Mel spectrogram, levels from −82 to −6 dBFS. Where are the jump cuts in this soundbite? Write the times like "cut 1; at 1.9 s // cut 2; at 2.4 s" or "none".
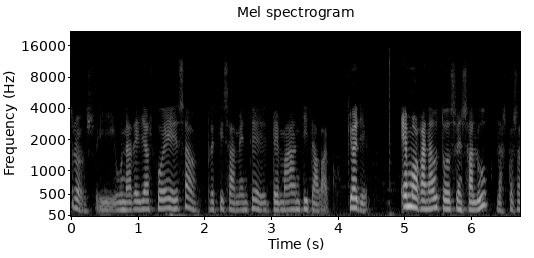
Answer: cut 1; at 4.0 s // cut 2; at 4.9 s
